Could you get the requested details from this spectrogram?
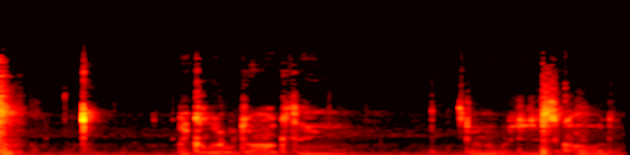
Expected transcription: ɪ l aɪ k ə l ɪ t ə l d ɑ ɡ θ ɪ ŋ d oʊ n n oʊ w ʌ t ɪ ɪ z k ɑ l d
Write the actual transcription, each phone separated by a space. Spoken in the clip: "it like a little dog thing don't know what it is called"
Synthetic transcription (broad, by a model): l aɪ k ə l ɪ t l d ɑ ɡ θ ɪ ŋ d oʊ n n oʊ w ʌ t ɪ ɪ s k ɑ l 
